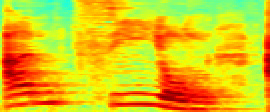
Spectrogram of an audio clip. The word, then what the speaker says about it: Anziehung: Agora o último, die Anziehung. Anziehung seria a atração Olha só, aqui agora o H ele não é pronunciado. Aqui você fala antion, de antion.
